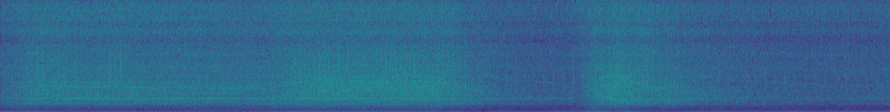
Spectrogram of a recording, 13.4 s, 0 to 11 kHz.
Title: LS7 Ticking Sound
